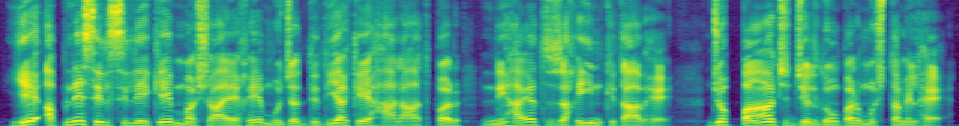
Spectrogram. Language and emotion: Urdu, neutral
